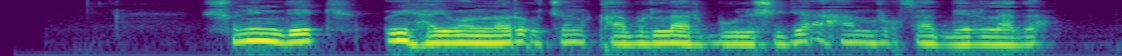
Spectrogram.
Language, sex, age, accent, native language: Uzbek, male, 25-34, Samarqand, Uzbek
